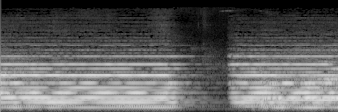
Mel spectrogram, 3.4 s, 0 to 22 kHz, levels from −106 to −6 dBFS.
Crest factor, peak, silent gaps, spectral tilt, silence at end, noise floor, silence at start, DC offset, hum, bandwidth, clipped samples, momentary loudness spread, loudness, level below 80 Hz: 14 dB; -8 dBFS; none; -7 dB/octave; 0 s; -47 dBFS; 0 s; under 0.1%; none; 7.6 kHz; under 0.1%; 7 LU; -21 LUFS; -80 dBFS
